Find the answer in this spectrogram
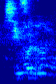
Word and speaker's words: Sinulog: Sinulog.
